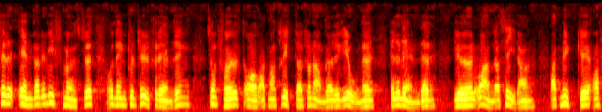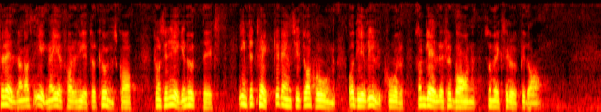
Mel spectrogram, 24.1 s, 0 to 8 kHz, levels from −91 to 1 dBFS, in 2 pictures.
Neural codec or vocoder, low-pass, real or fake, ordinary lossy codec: codec, 44.1 kHz, 3.4 kbps, Pupu-Codec; 7.2 kHz; fake; none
